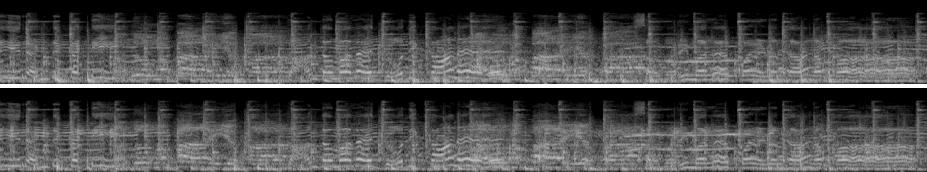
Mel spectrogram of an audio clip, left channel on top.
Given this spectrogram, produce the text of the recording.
2 கட்டி காந்தமலை ஜோதி காண சபரிமலை பயணம் தானப்பா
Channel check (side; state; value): both; normal; correlation 0.64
